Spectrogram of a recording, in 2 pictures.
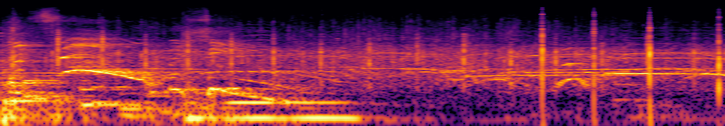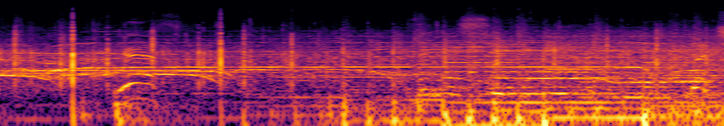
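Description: Live band playing with electric guitar, bass and drums, heavy low notes coming in from about two-thirds of the way through, mixed with audience applause.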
